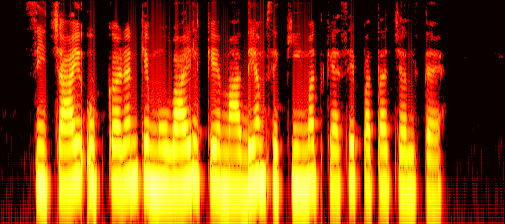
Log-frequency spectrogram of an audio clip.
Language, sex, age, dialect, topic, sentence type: Magahi, female, 51-55, Southern, agriculture, question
